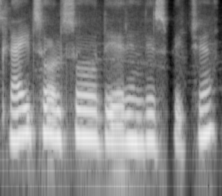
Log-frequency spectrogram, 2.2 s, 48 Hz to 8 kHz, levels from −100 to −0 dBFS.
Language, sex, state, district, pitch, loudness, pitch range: English, female, Telangana, Hyderabad, 220 Hz, -15 LUFS, 205-230 Hz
